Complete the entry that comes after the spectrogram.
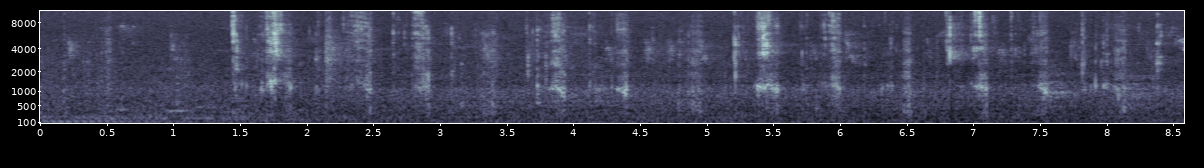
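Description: Close-miked wet chewing and lip smacking of raw salmon strips pickled in soy sauce, with sharp irregular mouth clicks about twice a second.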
